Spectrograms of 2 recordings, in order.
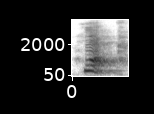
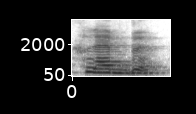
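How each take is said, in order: First: The final sound is a voiceless p. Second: The final sound is a voiced b. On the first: The speaker calls it right. "Everyone says chleb" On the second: The speaker calls it wrong. "we don't say b at the end. Nobody says chleb"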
